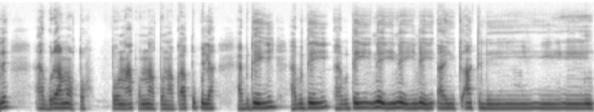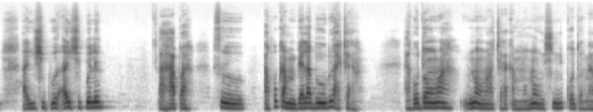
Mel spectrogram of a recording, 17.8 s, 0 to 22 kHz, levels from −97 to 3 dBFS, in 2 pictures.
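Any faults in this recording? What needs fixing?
Nothing here needs fixing; no faults were heard.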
